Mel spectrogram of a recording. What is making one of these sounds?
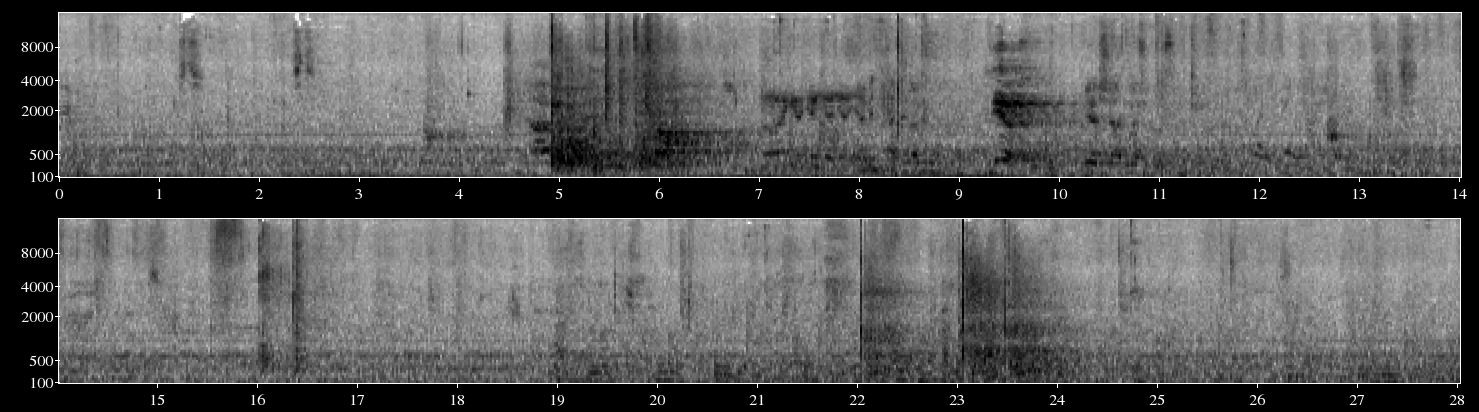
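A tennis ball is struck with a racket, its hits echoing in a large hall.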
